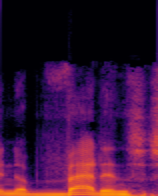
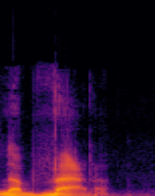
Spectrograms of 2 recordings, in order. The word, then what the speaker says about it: Nevada: By the way, Nevadans say that is the way you pronounce Nevada, not Nevada, which I do a lot. But when you get there, they'll say, it's Nevada.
